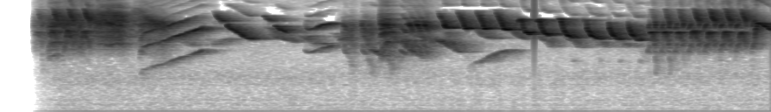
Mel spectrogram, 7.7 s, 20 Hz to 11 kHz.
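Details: Juvenile chestnut-bellied seed finch (curió), 60 days old, with still-developing song: rambling high twittering of rapid descending slurred notes and short buzzy trills, starting after a brief silence and growing louder and denser toward the end.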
